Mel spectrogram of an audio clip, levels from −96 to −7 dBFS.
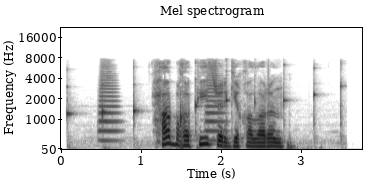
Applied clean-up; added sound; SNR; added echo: none; Brass instrument + Marimba, xylophone; 13 dB; none.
